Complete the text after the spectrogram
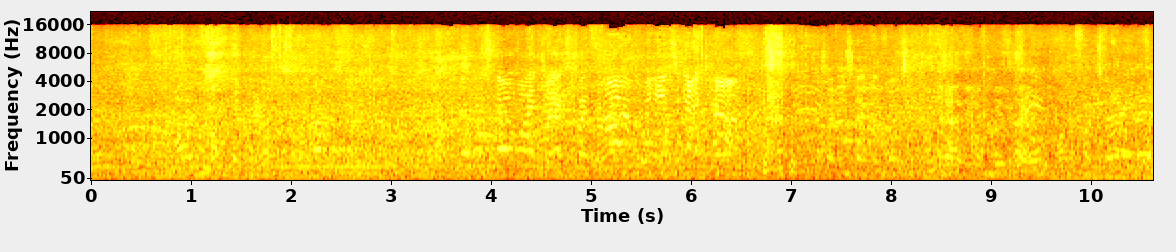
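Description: High-heeled shoes click on the pavement.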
